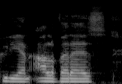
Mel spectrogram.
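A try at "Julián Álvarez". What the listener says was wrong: It's Julian Alvarez. It's Julian Alvarez. Alvarez. It's TH at the end. It's not Julian Alvarez. Julian Alvarez. Julian Alvarez.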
